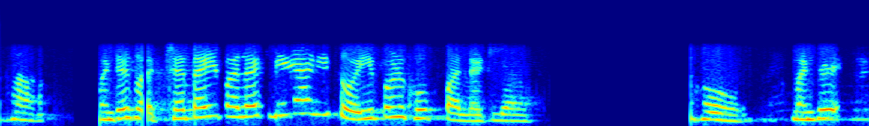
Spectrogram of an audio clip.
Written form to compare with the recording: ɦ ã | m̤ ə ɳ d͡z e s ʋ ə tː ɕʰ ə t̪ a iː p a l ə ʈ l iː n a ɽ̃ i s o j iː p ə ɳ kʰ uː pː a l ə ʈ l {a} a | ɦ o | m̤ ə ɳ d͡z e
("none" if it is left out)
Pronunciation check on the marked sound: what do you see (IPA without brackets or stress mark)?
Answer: i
